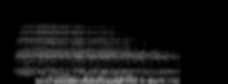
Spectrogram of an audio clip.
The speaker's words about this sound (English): And breathe in.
